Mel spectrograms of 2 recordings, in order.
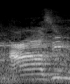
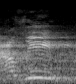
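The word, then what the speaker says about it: عظيم: সামি আল্লাহ না, সুবহান রাব্বিয়াল আযীম। আযীম না, আযীম। আইনের উপরে জবর, হরকতের উচ্চারণ সামি আল্লাহ লিমান হামিদা না, সামি আল্লাহ লিমান হামিদা।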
